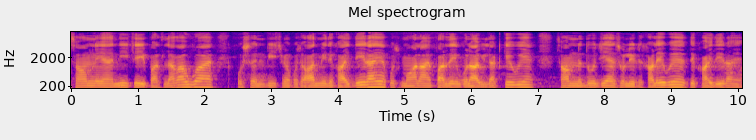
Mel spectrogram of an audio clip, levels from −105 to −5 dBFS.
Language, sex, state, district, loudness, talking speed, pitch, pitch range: Hindi, male, Maharashtra, Solapur, -29 LUFS, 210 wpm, 110 Hz, 105-125 Hz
